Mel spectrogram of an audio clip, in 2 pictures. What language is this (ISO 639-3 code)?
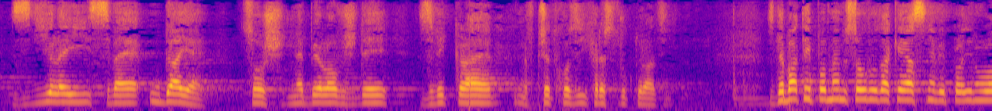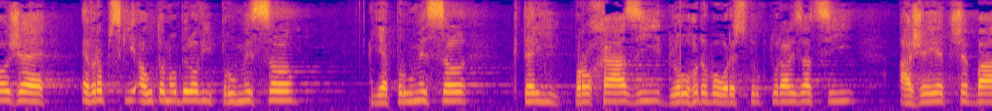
ces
